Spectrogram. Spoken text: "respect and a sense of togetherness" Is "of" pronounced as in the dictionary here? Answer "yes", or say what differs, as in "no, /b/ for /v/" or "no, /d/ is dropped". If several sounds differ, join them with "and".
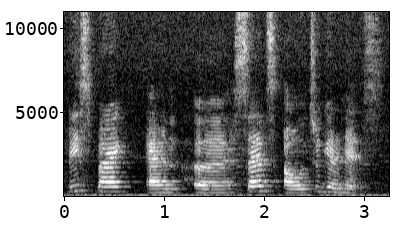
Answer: no, /w/ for /v/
